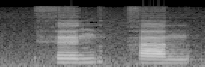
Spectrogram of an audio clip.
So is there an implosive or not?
no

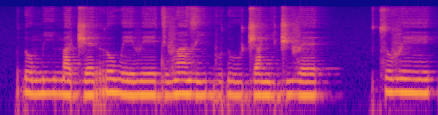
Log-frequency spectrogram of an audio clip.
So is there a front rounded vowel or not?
no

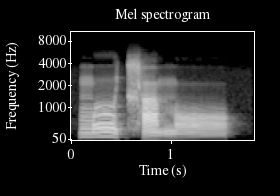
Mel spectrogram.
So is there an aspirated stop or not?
yes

